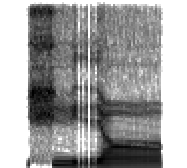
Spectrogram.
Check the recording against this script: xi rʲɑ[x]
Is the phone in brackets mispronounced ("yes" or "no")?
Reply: yes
